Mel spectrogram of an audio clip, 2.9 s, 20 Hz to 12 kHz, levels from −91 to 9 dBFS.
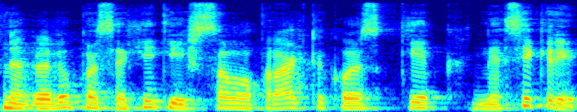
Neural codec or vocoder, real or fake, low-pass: codec, 44.1 kHz, 3.4 kbps, Pupu-Codec; fake; 10.8 kHz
